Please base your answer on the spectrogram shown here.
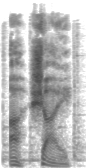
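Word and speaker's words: Àṣẹ: The fourth lesson introduces us to Ace, pronounced A-Shai, the divine life force that flows through all existence.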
